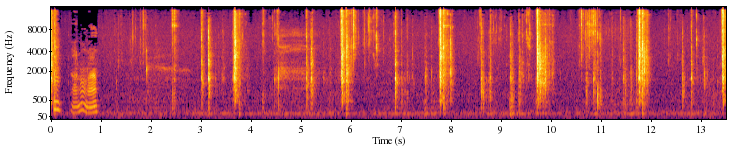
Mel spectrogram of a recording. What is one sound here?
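Coins clink and tap against one another on a hard surface.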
